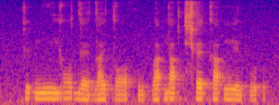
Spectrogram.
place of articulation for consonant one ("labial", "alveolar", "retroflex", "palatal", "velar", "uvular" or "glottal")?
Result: velar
